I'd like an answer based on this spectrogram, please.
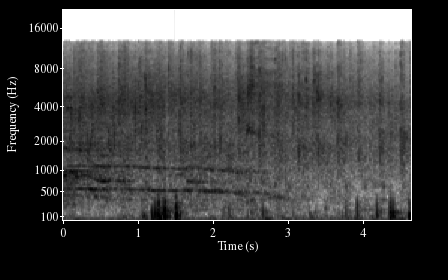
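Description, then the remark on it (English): A crowd claps steadily in a dense, continuous wash of applause, with a few sharper claps and faint whoops rising through it, fairly loud throughout, as an audience welcomes an effects artist to the stage. “Can I get a round of applause?”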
